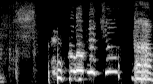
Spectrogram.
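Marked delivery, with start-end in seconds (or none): 1.0-3.1 helium-balloon-like high voice. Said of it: "I'm there with the balloon".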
